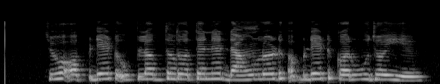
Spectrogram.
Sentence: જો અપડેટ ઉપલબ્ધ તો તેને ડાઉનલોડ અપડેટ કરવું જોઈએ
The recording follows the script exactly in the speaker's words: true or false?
true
